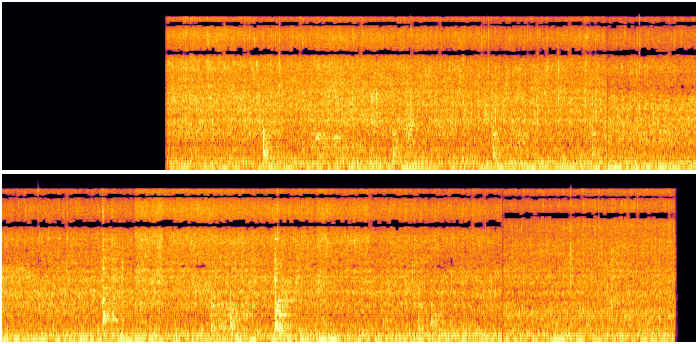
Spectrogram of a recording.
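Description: Tomato puree sizzling over fried onions in a nonstick kadai while a spatula stirs it, with a few light knocks of the spatula against the pan. The sound starts suddenly about a second and a half in and stops abruptly just before the end.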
